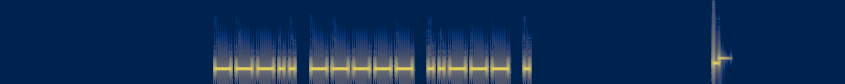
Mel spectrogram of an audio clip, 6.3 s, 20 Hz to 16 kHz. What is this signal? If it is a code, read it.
Morse code, heard as a keyed tone, about 29 wpm, 700 Hz. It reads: 802E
